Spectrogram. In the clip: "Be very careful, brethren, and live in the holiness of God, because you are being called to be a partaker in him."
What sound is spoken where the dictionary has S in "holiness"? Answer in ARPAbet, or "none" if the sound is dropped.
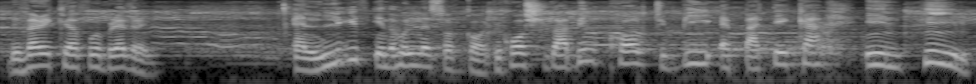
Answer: S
